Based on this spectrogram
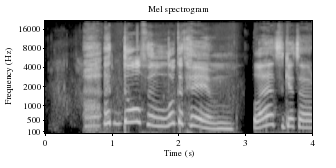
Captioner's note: gasp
